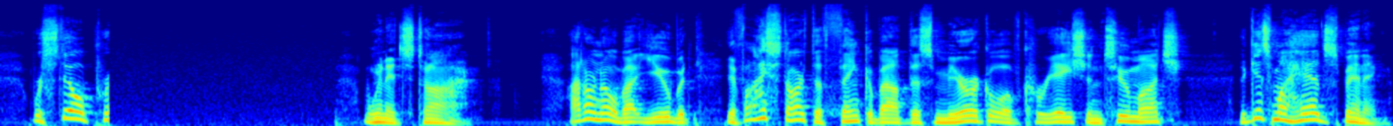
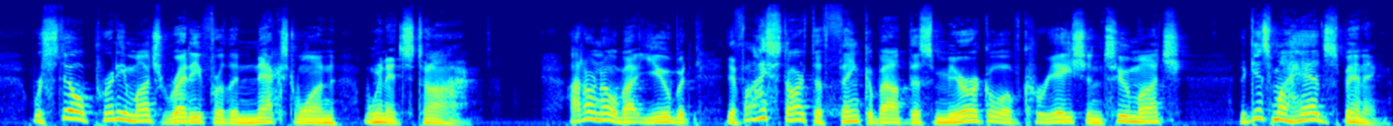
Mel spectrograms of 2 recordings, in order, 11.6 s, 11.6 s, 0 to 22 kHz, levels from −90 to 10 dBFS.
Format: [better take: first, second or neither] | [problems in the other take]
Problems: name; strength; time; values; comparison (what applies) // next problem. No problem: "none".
second | audio cutting out; at 1 s for 2 s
